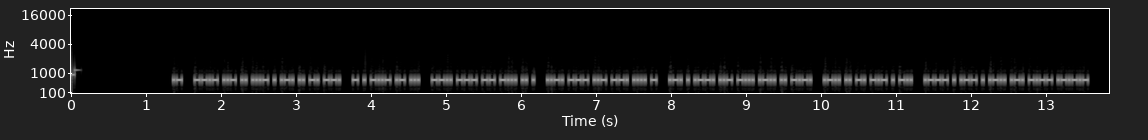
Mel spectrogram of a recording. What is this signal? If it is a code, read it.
Morse code, heard as a keyed tone, about 50 wpm, 700 Hz. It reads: A QUIVERING TEXAS ZOMBIE FOUGHT REPUBLIC LINKED JEWELRY.
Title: Pangram Challenge v2 - 50wpm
